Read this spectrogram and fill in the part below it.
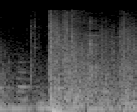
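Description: A single sharp sniper rifle shot cracks out in GTA V Online, loud and close, followed by a rumbling echo over steady background game noise.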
